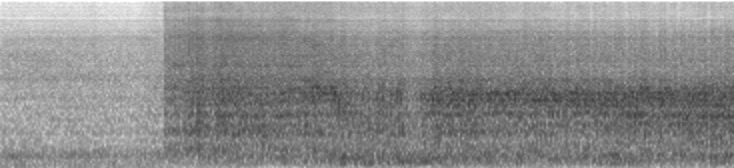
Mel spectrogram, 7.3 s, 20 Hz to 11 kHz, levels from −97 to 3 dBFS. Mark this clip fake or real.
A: fake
